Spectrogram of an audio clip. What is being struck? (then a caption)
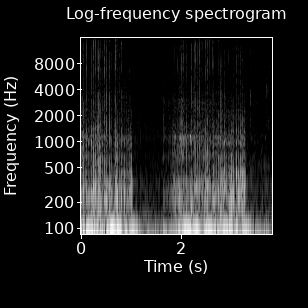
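Foam microphone windscreen. Fingertips tap quickly, like typing, on a white foam windscreen covering a black microphone. Two bursts of rapid, muffled patter carry a deep, boomy low thump, separated by a brief quieter pause before the tapping resumes and then fades.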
